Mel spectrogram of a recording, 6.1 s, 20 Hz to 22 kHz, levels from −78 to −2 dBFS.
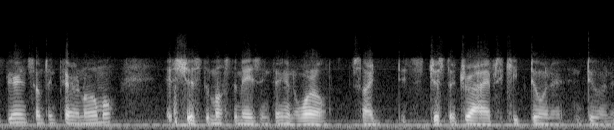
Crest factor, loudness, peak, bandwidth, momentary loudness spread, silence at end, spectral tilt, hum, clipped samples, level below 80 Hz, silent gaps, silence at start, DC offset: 18 dB; -21 LUFS; -4 dBFS; 7.4 kHz; 12 LU; 0 s; -7.5 dB/octave; none; under 0.1%; -50 dBFS; none; 0 s; under 0.1%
